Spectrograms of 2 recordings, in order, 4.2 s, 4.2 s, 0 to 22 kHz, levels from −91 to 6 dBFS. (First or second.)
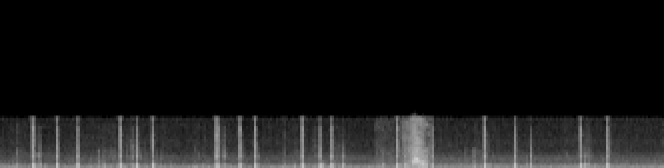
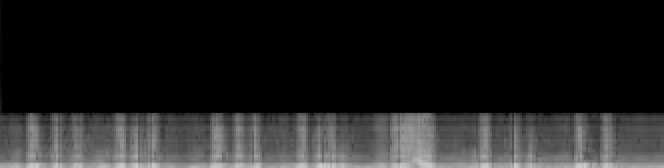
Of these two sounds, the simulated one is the second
